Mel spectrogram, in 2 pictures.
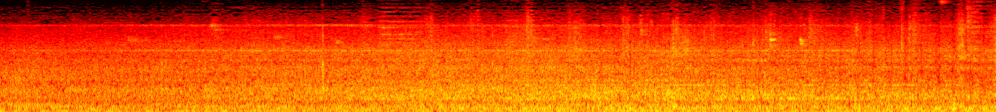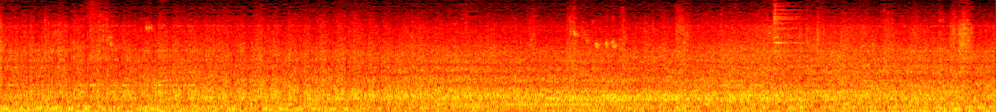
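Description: Norfolk Southern diesel freight locomotives passing close by, their engines making a steady drone over the rumble of wheels on rail, with scattered sharp clicks from the wheels.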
